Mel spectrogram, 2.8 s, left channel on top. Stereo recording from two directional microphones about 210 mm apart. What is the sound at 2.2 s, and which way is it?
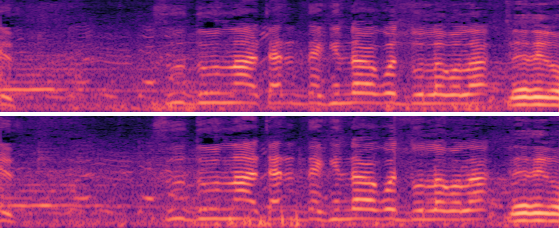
Speech, 55° left (ahead or behind).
